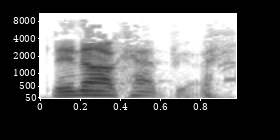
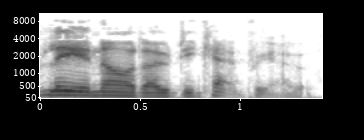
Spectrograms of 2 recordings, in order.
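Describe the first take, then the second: First: The name is mumbled with syllables run together. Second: Every syllable of the name is said clearly. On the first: The speaker calls it wrong. "Just slam it all in a one" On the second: The speaker calls it right. "Instead of Leonardo DiCaprio"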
